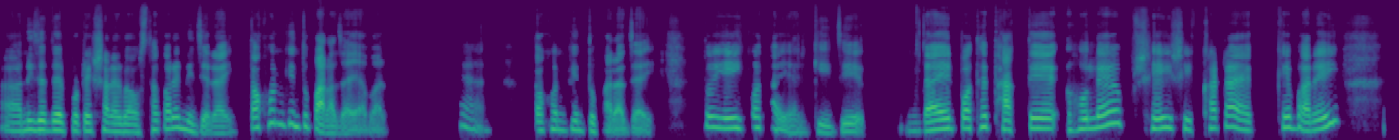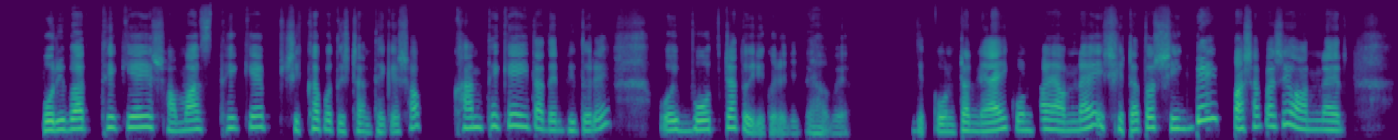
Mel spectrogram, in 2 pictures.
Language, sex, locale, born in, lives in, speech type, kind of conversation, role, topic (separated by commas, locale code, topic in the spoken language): Bengali, female, bn-BD, Bangladesh, Bangladesh, conversation, unstructured, none, আপনি কি কখনো ভয়ে ন্যায়ের পথ থেকে সরে গেছেন?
